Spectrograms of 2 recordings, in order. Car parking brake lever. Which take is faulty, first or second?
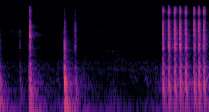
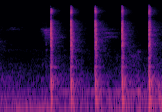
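first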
